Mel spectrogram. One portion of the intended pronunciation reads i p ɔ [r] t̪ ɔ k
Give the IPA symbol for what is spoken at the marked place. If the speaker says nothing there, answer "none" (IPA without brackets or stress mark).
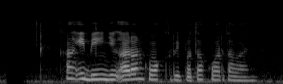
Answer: none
